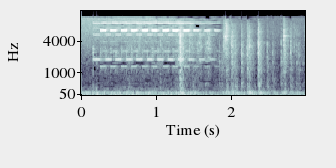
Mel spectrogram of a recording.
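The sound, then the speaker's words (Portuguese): A home telephone bell rings with a bright metallic trill, fairly loud, then cuts off partway through as other faint noises follow. The caller is a father phoning his daughter. “Terá que esperar até que ele volte ou que telefone. Ó, deve ser ele. Eu atendo”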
